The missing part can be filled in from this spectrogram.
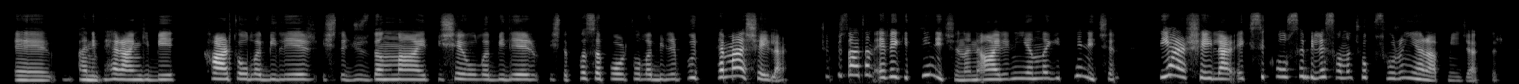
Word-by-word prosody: eee, 195 -2 -1 0.2
hani, 210 -2 0
herhangi 220 -3 +3
bir 220 0 0 0.2
kart 255 0 +7
olabilir, 235 -1 -3
işte, 215 0 -10
cüzdanına 225 +2 -1
ait 220 0 0
bir 225 - -14
şey 250 +2 -1
olabilir, 230 0 -2
işte, 210 -1 -12
pasaport 255 +1 -4
olabilir. 235 -1 -7
Bu 315 - -3 0.2
temel 370 +4 +7
şeyler. 240 -9 -1 0.3
Çünkü 410 +1 -17
zaten 440 -5 +2
eve 360 +2 +5
gittiğin 370 +7 -4
için 225 - -4
hani 205 +1 -3
ailenin 235 +3 +2
yanına 275 +1 -4
gittiğin 320 +8 -11
için 245 +1 -8 0.4
diğer 375 -1 +6
şeyler 260 -5 +5
eksik 340 +7 -8
olsa 355 0 -5
bile 330 +1 -2
sana 310 -3 -8
çok 325 +1 -10
sorun 275 +2 -10
yaratmayacaktır. 185 -5 -4
240 Hz, 145 wpm, -24 LUFS, 220-310 Hz, 0.4 s, kart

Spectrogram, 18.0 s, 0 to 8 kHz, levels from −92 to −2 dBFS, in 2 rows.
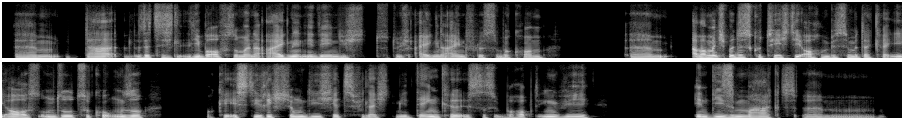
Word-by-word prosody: ähm. 115 -2 -4 0.2
Da 115 +2 +3 0.2
setze 130 +1 +1
ich 130 -1 -4
l - - -7
lieber 140 -1 +3
auf 125 - +2
so 115 - -3
meine 110 -1 0
eigenen 125 0 +3
Ideen, 110 -1 +2
die 125 - -5
ich - - -9
d - - -15
durch - - -9
eigene 105 +2 0
Einflüsse 105 +3 -2
bekomme. 115 0 -3 0.9
Ähm, 105 -2 -4 0.2
aber 155 - +7
manchmal 195 0 +4
diskutiere 175 +2 +1
ich 170 0 -2
die - - +3
auch 140 0 +3
'n 135 - 0
bisschen 145 +2 -1
mit 135 - -2
der 125 - +1
KI 125 -1 -2
aus, 155 +5 +3
um 140 -1 0
so 130 -1 +3
zu 135 +1 -3
gucken, 135 - +1
so: 135 +1 +3 0.6
Okay, - - -6
ist - - +4
die 130 - +4
Richtung, 135 +1 +2
die 130 0 -1
ich 130 - -6
jetzt 125 0 -1
vielleicht 110 0 -5
mir 125 -1 -3
denke, 130 +5 +2
ist 130 -1 -2
das 130 - -6
überhaupt 115 0 -5
irgendwie 120 -2 0 1.1
in 120 0 +3
diesem 125 -1 +3
Markt, 115 +1 -3
ähm 115 - -11
125 Hz, 180 wpm, -23 LUFS, 115-135 Hz, 1.1 s, aber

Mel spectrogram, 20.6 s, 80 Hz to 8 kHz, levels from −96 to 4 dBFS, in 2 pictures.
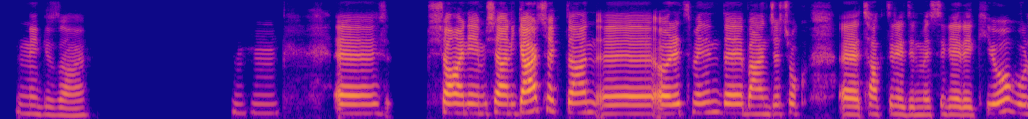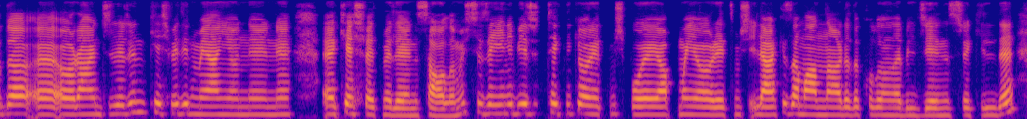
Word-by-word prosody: Ne 215 -3 -10
güzel. 185 -2 -10 1.4
Hı 235 - -19
hı. 225 0 -19 0.6
Eee, 225 0 +2
ş - - -20 0.5
şahaneymiş, 230 -2 +3
yani. 225 -1 +5
Gerçekten, 255 -2 +5
eee, 215 0 +2
öğretmenin 235 +3 +1
de 225 0 +3
bence 210 0 -1
çok, 220 0 -8 0.3
eee, 195 -1 +4
takdir 205 -1 -4
edilmesi 190 +1 -5
gerekiyor. 195 +8 -1
Burada, 215 -1 +2
eee, 195 -1 +3
öğrencilerin 205 +4 -1
keşfedilmeyen 225 -4 0
yönlerini, 195 0 -5 0.3
eee, 205 0 +3
keşfetmelerini 185 -5 0
sağlamış, 170 +5 -1
size 230 -1 -5
yeni 220 +1 -4
bir 230 0 -1
teknik 225 -1 -4
öğretmiş, 210 -1 -2
boya 195 0 +3
yapmayı 195 0 0
öğretmiş 185 0 -1
ileriki 195 +3 +3
zamanlarda 190 -3 +1
da 190 - -4
kullanabileceğiniz 175 -1 -5
şekilde. 180 - -2
205 Hz, 115 wpm, -25 LUFS, 190-225 Hz, 1.4 s, yani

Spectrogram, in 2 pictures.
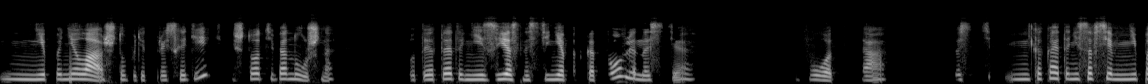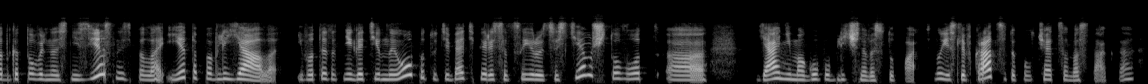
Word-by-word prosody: не 230 -2 -3
поняла, 235 -1 +4
что 215 - +3
будет 200 +1 -13
происходить, 220 - -5
и - - -5
что 255 - +1
от 255 - -1
тебя 250 0 -2
нужно. 235 -1 +1 0.8
Вот 210 0 -10
и - - 0
от 225 +3 -5
этой 250 -2 +1
неизвестности, 220 0 +3
неподготовленности 225 - -3 1.1
Вот, 200 -5 -3 0.3
да. 210 +4 -5 0.7
То 225 - -14
есть, 225 - -10
м, 235 0 -8
какая-не 250 0 -2
совсем 250 -2 +1
неподготовленность, 240 -2 -4
неизвестность 270 - +1
была, 215 0 -2
и 225 - -6
это 295 +1 +1
повлияло. 245 -3 +3 0.2
И - - -14
вот 225 +2 -5
этот 240 -2 -4
негативный 240 -1 0
опыт 390 - 0
у - - -10
тебя 235 +4 -2
теперь 245 -4 -2
ассоциируется 220 -1 -2
с - - +2
тем, 410 +6 0
что, 270 -8 +4
вот, 260 +1 -4 0.2
а: 210 -1 +1 0.5
"Я 220 +6 +7
не 245 -3 -3
могу 215 +2 -2
публично 220 -2 +3
выступать",- 195 +1 -5
ну 260 - -5
если 220 -2 +1
вкратце, 250 - +5
то 215 - -8
получается 210 +1 -5
у - - -13
нас 190 +1 -6
так, - - -11
да? 250 +1 -11
235 Hz, 150 wpm, -24 LUFS, 220-250 Hz, 1.1 s, Я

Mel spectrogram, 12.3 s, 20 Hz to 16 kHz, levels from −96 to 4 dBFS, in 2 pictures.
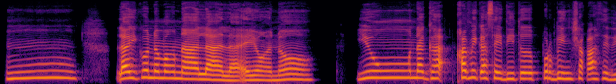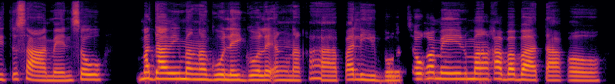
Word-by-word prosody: Hmm, 285 +2 -3 0.3
lagi 275 +2 +4
ko 310 - -1
namang 285 -2 +2
naalala 220 -7 +3
eh, 195 +2 +1
yung 195 -1 -1
ano 215 +1 -1 0.4
yung 295 +3 0
nagha 285 -2 +1
kami 305 0 +3
kasi 275 -2 +1
dito 255 +1 -1
probinsya 260 -1 -2
kasi 245 +2 -1
dito 220 +1 -6
sa 235 -5 +1
amin 180 0 -3
so 220 +1 -1 0.3
madaming 250 0 +3
mga 225 -2 +1
gulay-gulay 205 -2 0
ang 195 0 -4
nakapalibot. 195 -2 -3
So 245 -2 +1
kami 250 -2 +1
yung 245 - -2
mga 240 0 +2
kababata 215 -5 +1
ko 180 -1 -3
240 Hz, 145 wpm, -22 LUFS, 205-265 Hz, 0.4 s, lagi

